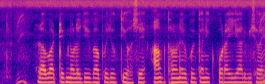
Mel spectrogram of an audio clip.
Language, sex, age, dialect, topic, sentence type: Bengali, male, 25-30, Rajbangshi, agriculture, statement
